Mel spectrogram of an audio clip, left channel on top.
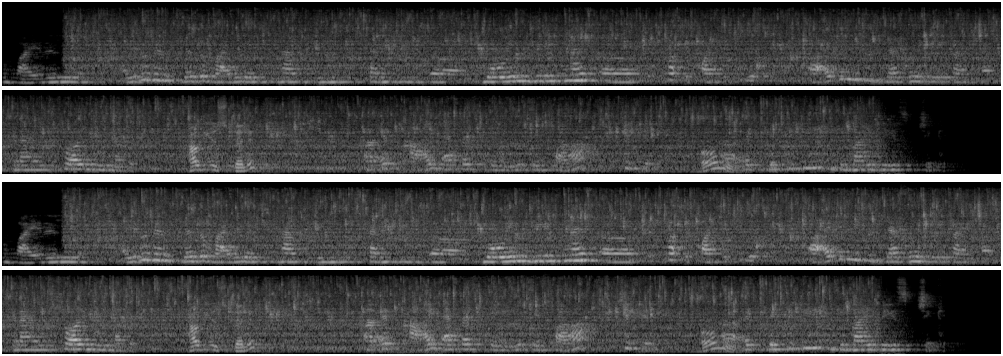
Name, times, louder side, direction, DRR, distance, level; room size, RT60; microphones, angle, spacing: voice 1, 0.0-7.7 8.0-11.4 13.6-16.7 17.2-19.4, right 3 dB, 85° right, 1.1 m, -33 dB
sound 1, 0.6-18.8, right 2 dB, 45° right, 5.7 m, -35 dB
voice 2, 11.8-13.6 17.0-17.4, left 1 dB, 10° left, 1.3 m, -34 dB
28.5 x 27.0 x 7.1 m
head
